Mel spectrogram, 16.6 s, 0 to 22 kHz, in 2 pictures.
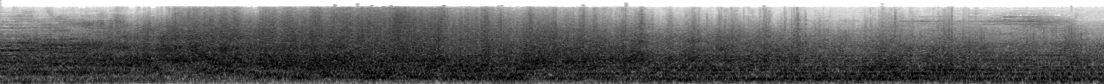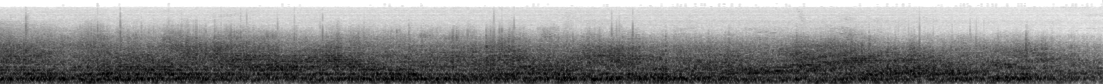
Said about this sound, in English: This plane flies 1,500 miles an hour.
